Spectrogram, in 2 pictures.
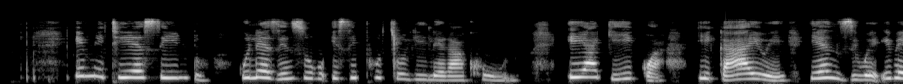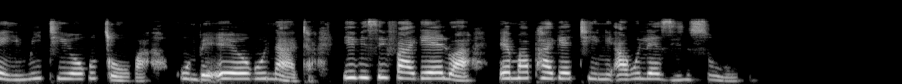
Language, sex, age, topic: North Ndebele, female, 50+, health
